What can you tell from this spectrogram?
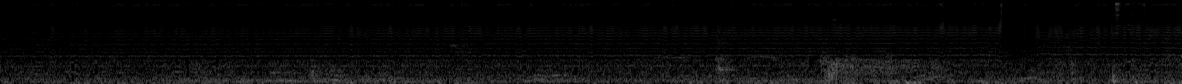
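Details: A mating pair of wasps gives a steady, quiet buzz of many stacked tones, the pitch rising just before they dart off into the sky together.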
